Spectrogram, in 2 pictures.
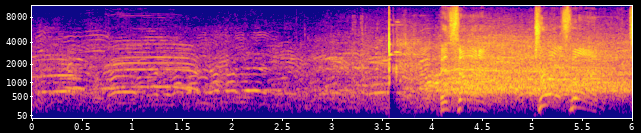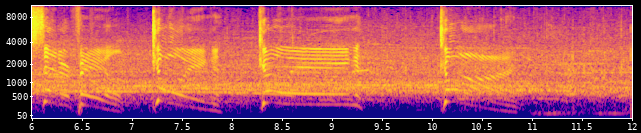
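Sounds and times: voices calling out: 3.0 - 11.0
metal bat cracking ball: 3.3 - 4.2.

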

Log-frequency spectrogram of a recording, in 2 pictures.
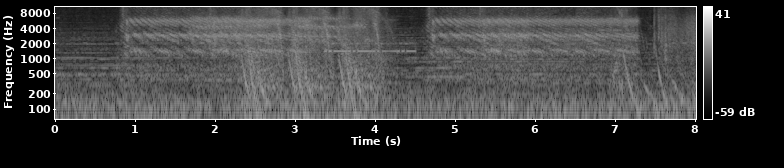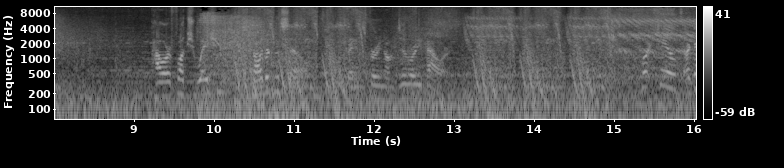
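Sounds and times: dramatic music score: 0.0 - 16.0
warbling energy beams: 0.8 - 7.7, 9.8 - 16.0.

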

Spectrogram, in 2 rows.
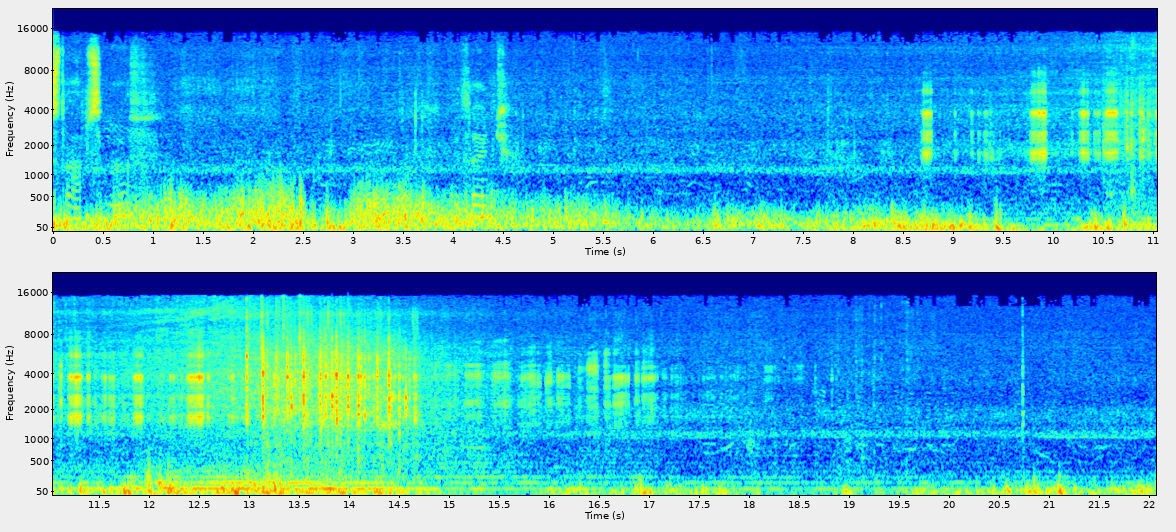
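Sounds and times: low rumble: 0.0 - 22.0
wind on microphone: 0.0 - 22.0
chairlift clicks and rattles: 8.6 - 19.6.

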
